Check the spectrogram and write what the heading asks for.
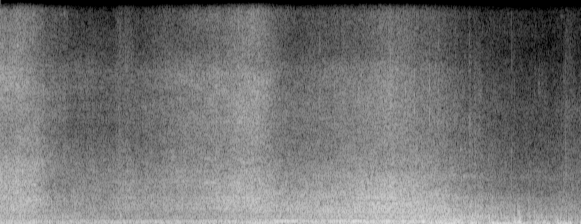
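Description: Traffic on a busy city road: cars passing close by with tyre noise and engine hum, the loudest swelling up about three seconds in and then fading.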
